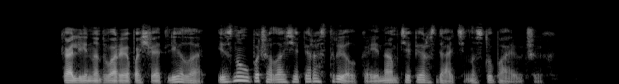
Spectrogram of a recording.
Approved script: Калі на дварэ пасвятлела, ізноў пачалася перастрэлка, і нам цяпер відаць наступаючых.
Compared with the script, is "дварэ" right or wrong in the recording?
right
